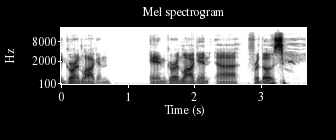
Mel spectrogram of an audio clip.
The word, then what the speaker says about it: Lagann: So Gurren Lagann. It's Lagann. Yeah, Gurren Lagann. That's how they pronounce it.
